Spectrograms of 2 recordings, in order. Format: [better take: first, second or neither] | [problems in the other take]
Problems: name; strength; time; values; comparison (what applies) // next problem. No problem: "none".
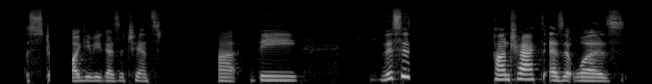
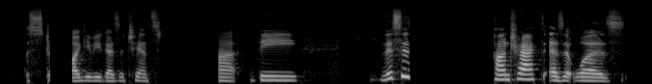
neither | audio cutting out; at 0.5 s, at 1.5 s for 0.5 s and at 4 s for 1 s; the same in both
